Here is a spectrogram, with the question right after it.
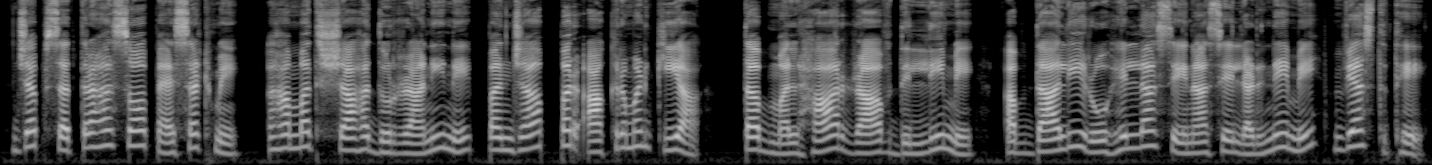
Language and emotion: Hindi, neutral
